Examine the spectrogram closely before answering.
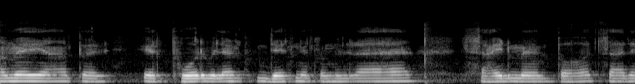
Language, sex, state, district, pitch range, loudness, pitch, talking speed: Hindi, male, Bihar, West Champaran, 135-145 Hz, -18 LUFS, 140 Hz, 150 wpm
